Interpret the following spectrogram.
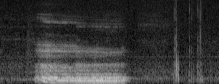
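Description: A basset hound gives one low, drawn-out howl lasting about two seconds, its pitch dipping at the start and then held steady. This is the howl of a dog missing its owner who has gone out. Two faint clicks follow near the end.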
